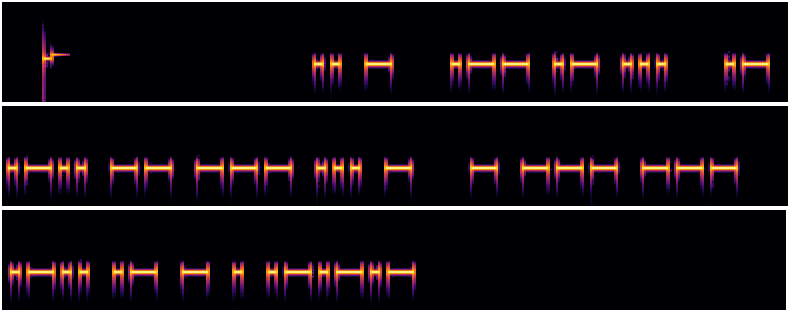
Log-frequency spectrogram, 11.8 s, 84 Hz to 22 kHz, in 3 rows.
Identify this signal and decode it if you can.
Morse code, heard as a keyed tone, about 28 wpm, 700 Hz. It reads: IT WAS ALMOST TOO LATE.
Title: Sentences from Top 1000 Words - Review Part 4 - 28wpm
